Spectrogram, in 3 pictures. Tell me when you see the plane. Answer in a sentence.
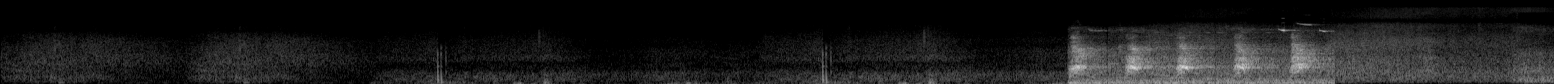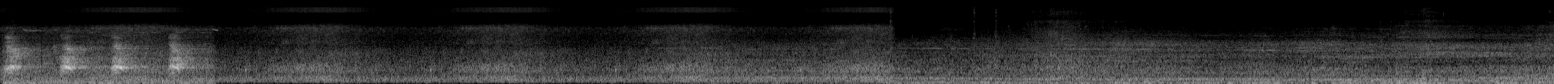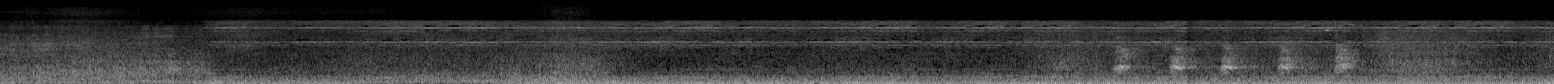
The plane can be heard from 22.2 to 46.5 s.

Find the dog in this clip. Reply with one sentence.
You can hear the dog from 10.7 to 13.3 s, from 15.6 to 17.8 s and from 42.2 to 44.8 s.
